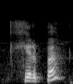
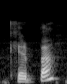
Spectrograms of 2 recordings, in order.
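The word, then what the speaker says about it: חרפה: 2781 que es abominación la palabra se pronuncia gerpa herpa esa palabra se deriva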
